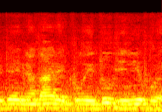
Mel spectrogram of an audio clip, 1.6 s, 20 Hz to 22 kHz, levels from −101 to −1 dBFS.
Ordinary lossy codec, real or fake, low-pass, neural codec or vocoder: AAC, 48 kbps; fake; 14.4 kHz; autoencoder, 48 kHz, 128 numbers a frame, DAC-VAE, trained on Japanese speech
